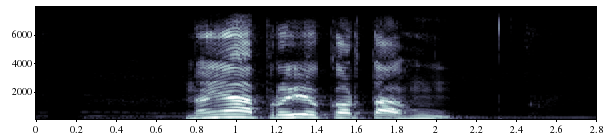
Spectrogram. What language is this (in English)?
Nepali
